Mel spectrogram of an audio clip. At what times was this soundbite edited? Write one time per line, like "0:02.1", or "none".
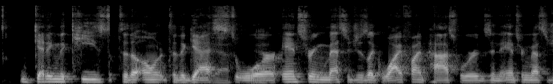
0:01.1
0:02.8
